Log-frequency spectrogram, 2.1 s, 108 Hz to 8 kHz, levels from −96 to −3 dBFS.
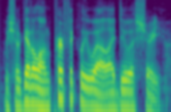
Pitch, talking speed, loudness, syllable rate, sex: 125 Hz, 280 wpm, -18 LUFS, 7.5 syllables/s, male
